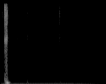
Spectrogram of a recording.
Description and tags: shell crunch - wide 04
Crushing an egg shell.
Recorded with a Tascam DR-40 in the A-B mic position.
crunch, crush, wide, crack, egg, egg-shell, stereo, shell, foley, break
